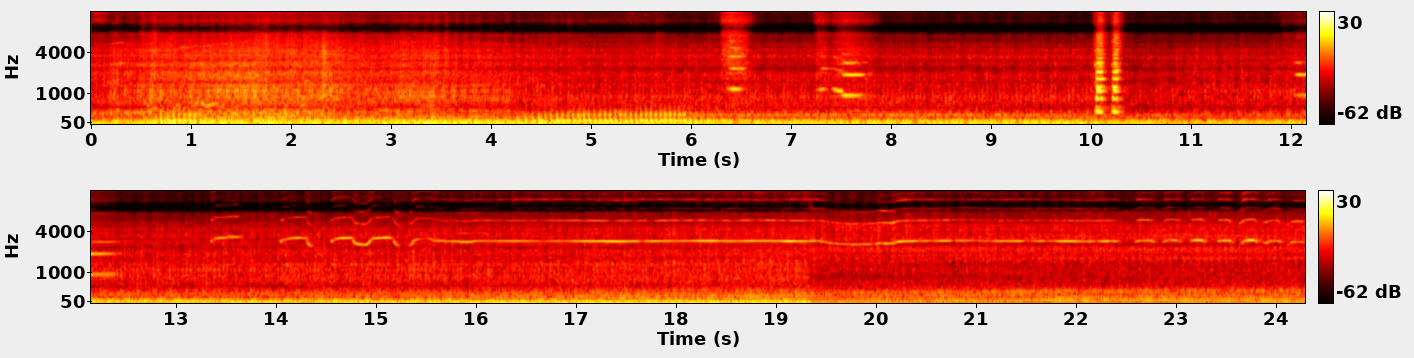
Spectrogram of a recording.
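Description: Motorbike engine running steadily in a low, continuous drone throughout, with a brief clatter partway and faint whistle-like tones later; people talk over it at times.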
